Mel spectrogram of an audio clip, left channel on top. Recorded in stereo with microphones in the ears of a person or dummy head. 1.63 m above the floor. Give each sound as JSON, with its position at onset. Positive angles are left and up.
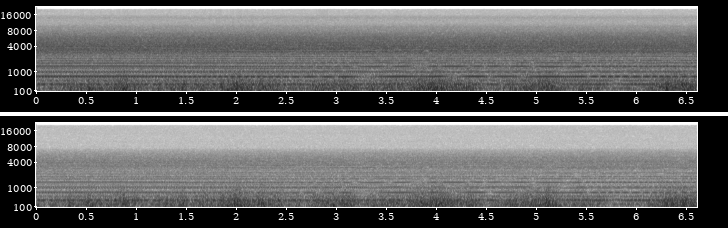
{"t": 0.0, "sound": "a drone", "side_deg": 40}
